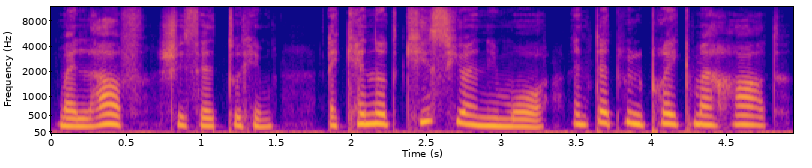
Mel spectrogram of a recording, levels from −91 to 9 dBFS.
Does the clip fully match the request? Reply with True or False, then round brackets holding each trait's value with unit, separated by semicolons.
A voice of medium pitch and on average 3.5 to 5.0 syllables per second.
False (235 Hz; 4.8 syllables/s)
